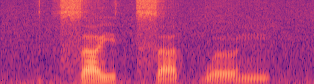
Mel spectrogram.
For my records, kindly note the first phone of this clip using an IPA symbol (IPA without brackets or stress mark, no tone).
t͡s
